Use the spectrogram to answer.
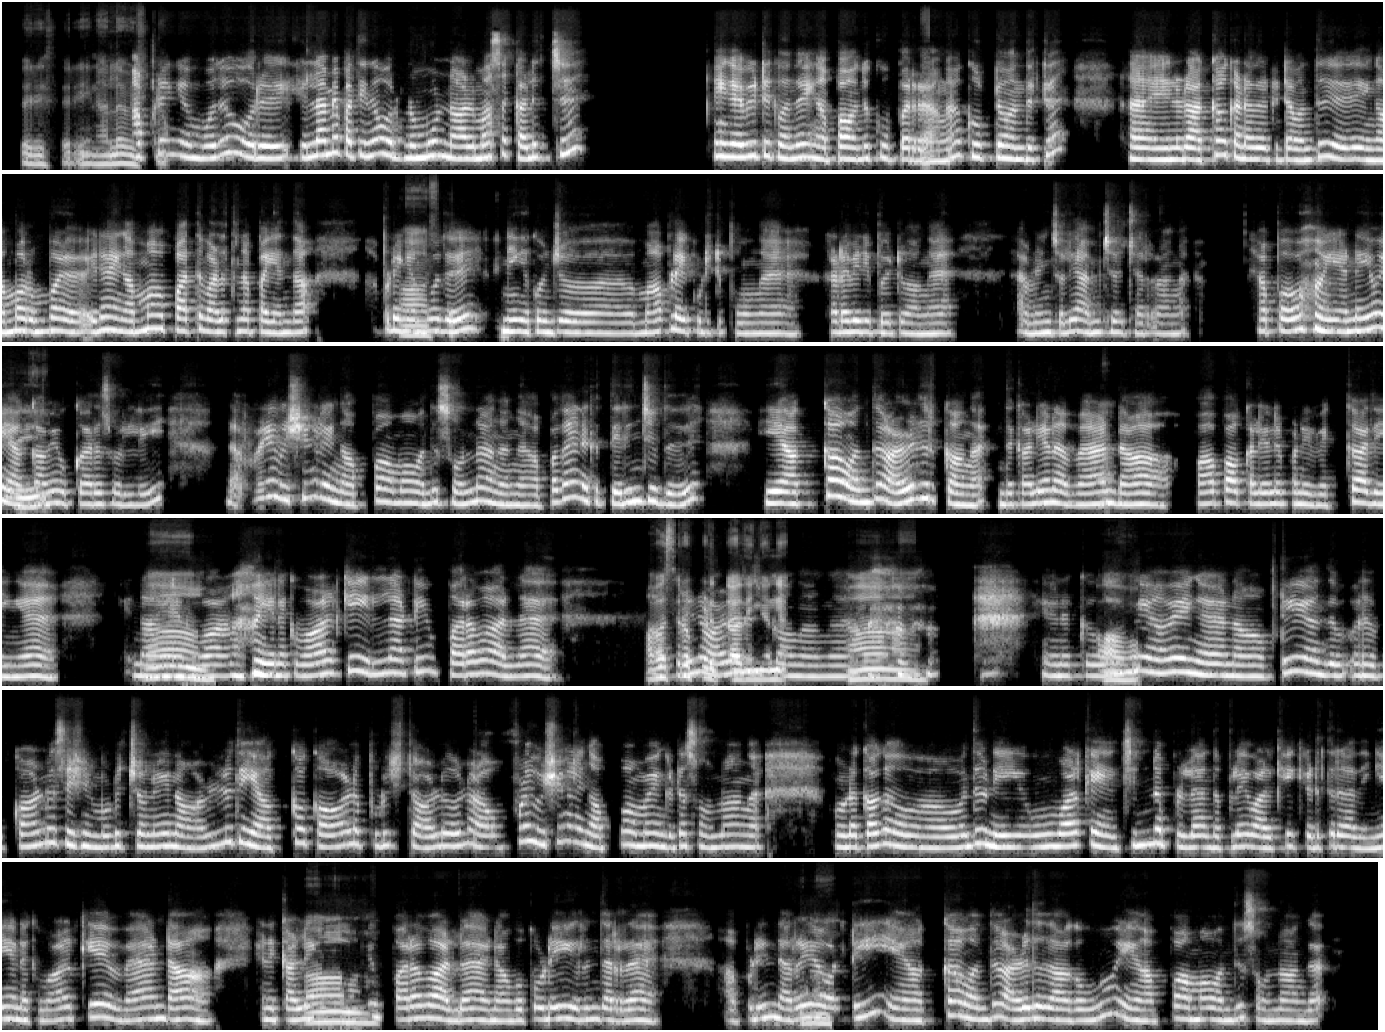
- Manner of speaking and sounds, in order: other background noise; chuckle; chuckle; in English: "கான்வர்சேஷன்"
- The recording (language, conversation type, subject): Tamil, podcast, மீண்டும் நம்பிக்கையை உருவாக்க எவ்வளவு காலம் ஆகும் என்று நீங்கள் நினைக்கிறீர்கள்?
